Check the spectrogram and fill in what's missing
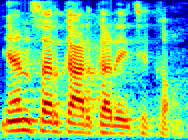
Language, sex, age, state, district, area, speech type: Maithili, female, 45-60, Bihar, Begusarai, urban, spontaneous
